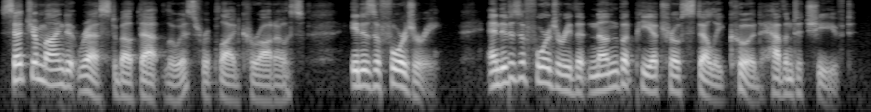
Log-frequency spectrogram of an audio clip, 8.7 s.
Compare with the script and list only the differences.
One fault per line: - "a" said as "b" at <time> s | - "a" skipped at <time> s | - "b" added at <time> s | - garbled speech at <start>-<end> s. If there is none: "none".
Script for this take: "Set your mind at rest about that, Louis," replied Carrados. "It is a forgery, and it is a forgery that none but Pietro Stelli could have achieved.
- "have" said as "haven't" at 7.6 s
